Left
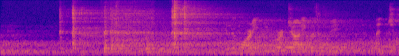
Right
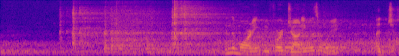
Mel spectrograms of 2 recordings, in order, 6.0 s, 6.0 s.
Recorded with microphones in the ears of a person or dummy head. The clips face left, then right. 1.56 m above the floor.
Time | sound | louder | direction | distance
0.9 | a drawer | left 1 dB | 45° left (ahead or behind) | 2 m
3.4 | a man speaking | right 6 dB | 65° right (ahead or behind) | 1.0 m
